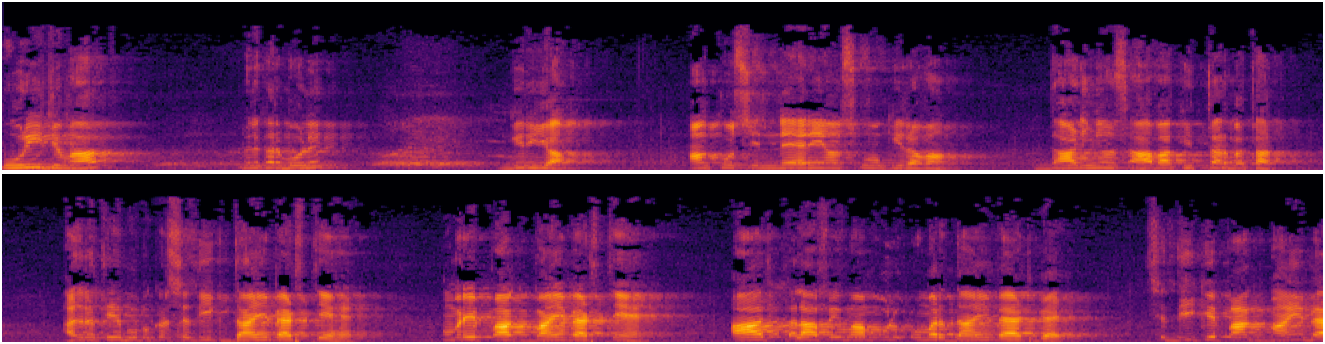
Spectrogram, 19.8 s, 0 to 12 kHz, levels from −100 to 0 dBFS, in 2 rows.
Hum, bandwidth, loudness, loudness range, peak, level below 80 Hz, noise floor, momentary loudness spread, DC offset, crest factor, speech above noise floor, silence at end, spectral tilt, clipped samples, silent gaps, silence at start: none; 11 kHz; -25 LUFS; 9 LU; -4 dBFS; -72 dBFS; -57 dBFS; 20 LU; under 0.1%; 22 dB; 32 dB; 0 s; -2.5 dB/octave; under 0.1%; none; 0 s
